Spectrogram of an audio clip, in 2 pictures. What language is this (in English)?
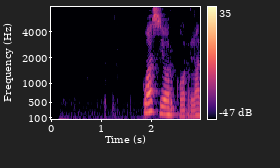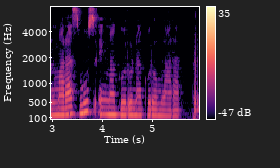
Javanese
